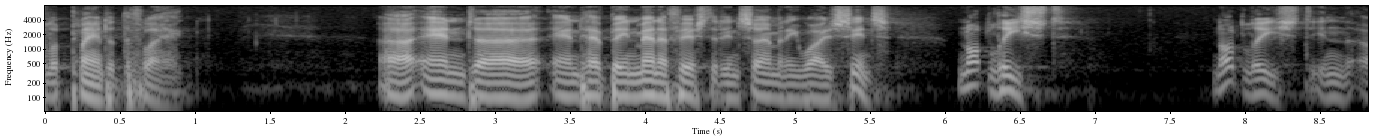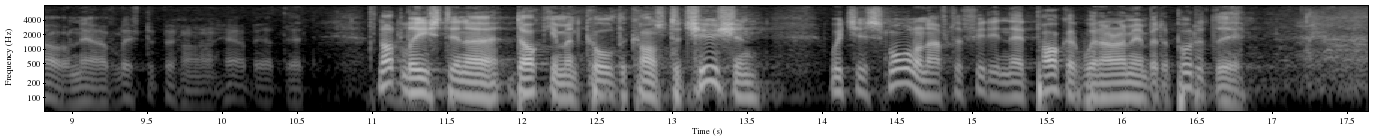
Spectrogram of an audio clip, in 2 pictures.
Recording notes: Answer questions put to them by the audience. This episode was recorded at the Blue Mountains Theatre and Community Hub.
